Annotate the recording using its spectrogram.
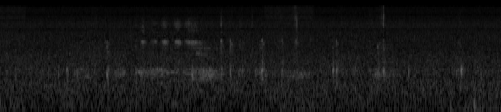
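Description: Near silence, with faint rustling and a few small clicks from a paper package of photos being handled and opened by hand, the rustling mostly a few seconds in.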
